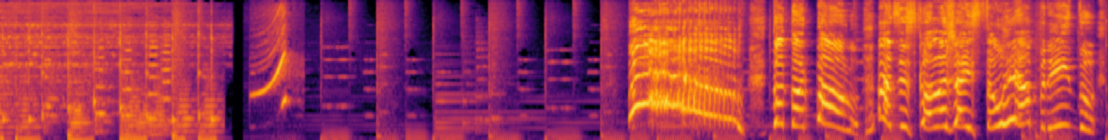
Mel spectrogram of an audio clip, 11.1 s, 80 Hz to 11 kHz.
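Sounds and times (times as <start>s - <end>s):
light children's music: 0.0s - 11.0s
cartoon character excited cry: 6.3s - 8.6s.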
